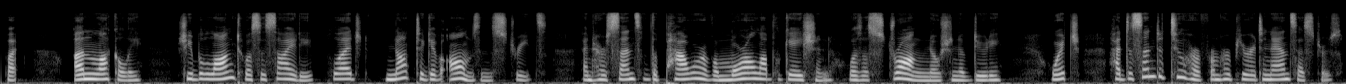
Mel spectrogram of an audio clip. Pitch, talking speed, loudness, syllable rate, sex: 230 Hz, 180 wpm, -18 LUFS, 5.6 syllables/s, female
